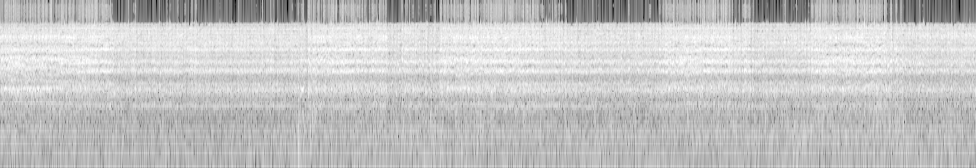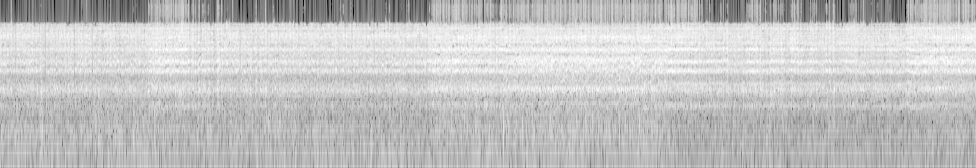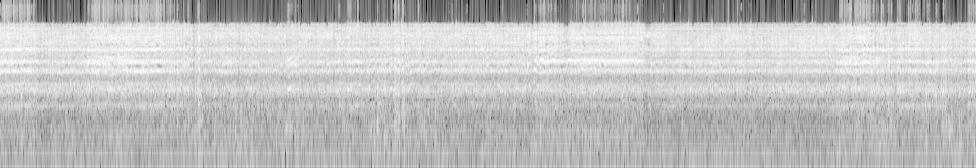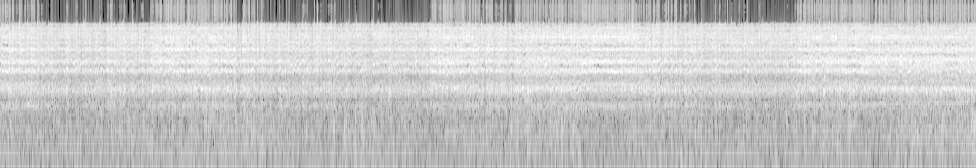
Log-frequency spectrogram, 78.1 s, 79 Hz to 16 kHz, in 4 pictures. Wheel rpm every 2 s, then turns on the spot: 150, 150, 150, 150, 150, 150, 150, 150, 150, 150, 150, 150, 150, 150, 150, 150, 140, 150, 150, 150, 150, 150, 150, 150, 150, 150, 150, 150, 150, 150, 150, 150, 150, 150, 150, 150, 150, 150, 150.
none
